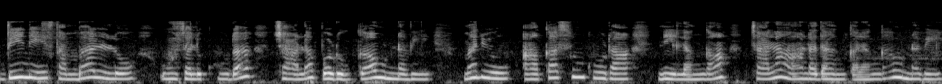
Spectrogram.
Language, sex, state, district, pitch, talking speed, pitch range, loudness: Telugu, female, Andhra Pradesh, Chittoor, 255 Hz, 95 wpm, 245-300 Hz, -16 LUFS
